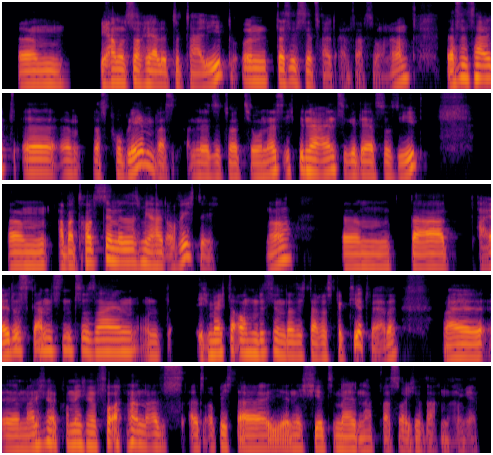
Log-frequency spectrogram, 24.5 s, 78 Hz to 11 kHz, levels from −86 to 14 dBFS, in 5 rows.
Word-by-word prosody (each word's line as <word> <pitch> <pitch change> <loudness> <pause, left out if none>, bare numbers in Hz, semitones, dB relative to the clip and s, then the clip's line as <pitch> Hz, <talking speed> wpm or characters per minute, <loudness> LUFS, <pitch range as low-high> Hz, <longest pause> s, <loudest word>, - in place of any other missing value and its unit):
Ähm, 110 -1 0 0.3
wir - - +1
haben 125 0 +4
uns 120 - +1
doch 125 -4 +3
ja 120 - +4
alle 105 -1 +2
total 95 -1 -5
lieb 165 - +2
und 130 0 0
das 125 - +4
ist 130 - -3
jetzt - - -3
halt - - -11
einfach - - -15
so“, - - -17
ne? 145 - -4 0.4
Das 110 +5 +3
ist 155 0 +1
halt, 150 -1 +2
äh, 130 -1 +6
ähm 125 0 -5
das - - -5
Problem, 140 - +2
was - - -5
an 105 - -10
der 105 -1 +1
Situation 105 +1 -2
ist: 135 +3 0
ich 140 - -10
bin 140 - +2
der 130 -2 +6
Einzige, 125 -2 0
der 115 -1 +3
es - - -10
so 115 - -2
sieht, 105 +2 0 0.7
ähm, 115 +1 +1
aber 120 - +1
trotzdem 135 +2 +3
ist 135 - +4
es 135 -1 0
mir 125 -4 +1
halt 120 - 0
auch - - -6
wichtig, 170 - -3 0.4
ne, 160 +2 -1 0.5
ähm, 105 0 -1 0.2
da 105 0 +4 0.3
Teil 125 +3 +3
des 150 - -2
Ganzen 155 0 -1
zu 155 0 -2
sein 145 0 +3
und 125 0 -9 0.2
ich - - -6
möchte 135 +1 +2
auch 140 - +6
'n 135 -1 +1
bisschen, 135 -1 -1
dass 125 0 +2
ich 120 0 -7
da 120 - +2
respektiert 115 0 -1
werde. - - -3 0.4
Weil, 110 +2 +4
äh, 105 0 +1
manchmal 120 +7 -1
komme 135 0 -2
ich 130 - -2
mir 130 -1 +1
vor 125 - +2
dann, 135 -3 0
als 120 0 -6
als 115 - -3
ob - - -10
ich 120 - -2
da 110 0 +4
hier - - 0
nicht 110 -2 -5
viel 110 0 0
zu 110 - -11
melden 100 -3 -1
habe, 95 0 -12
was - - -7
solche - - -6
Sachen 85 - -13
angeht. 80 0 -18
120 Hz, 215 wpm, -23 LUFS, 110-135 Hz, 0.7 s, äh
